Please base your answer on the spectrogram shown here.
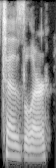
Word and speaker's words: Tesla: That's my pronunciation was wrong. It's Tesla. And I think, you know why I think Trump does that? because he hears Elmo saying Tesla, which is that's a South African accent, and then he's trying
